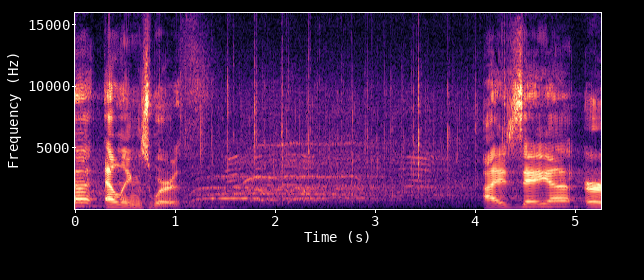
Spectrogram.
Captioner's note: audience applauds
